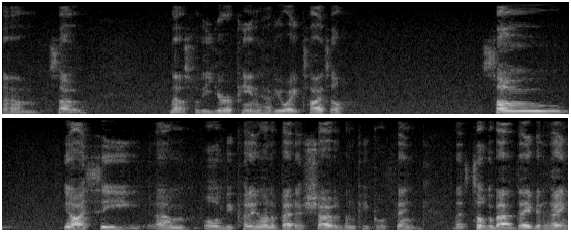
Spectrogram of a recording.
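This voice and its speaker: A man speaks at a moderate pace with medium pitch and ordinary pitch variation. He leaves long, frequent pauses. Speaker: boxing video blogger. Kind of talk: casual monologue. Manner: halting, many fillers.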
